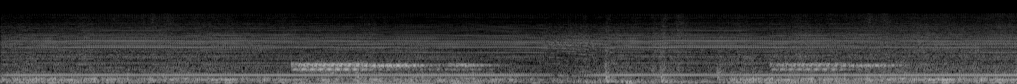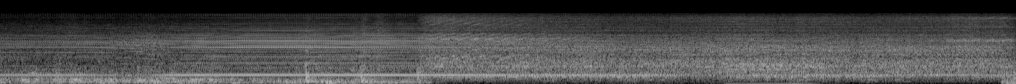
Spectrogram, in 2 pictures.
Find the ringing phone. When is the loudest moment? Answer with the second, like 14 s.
3 s.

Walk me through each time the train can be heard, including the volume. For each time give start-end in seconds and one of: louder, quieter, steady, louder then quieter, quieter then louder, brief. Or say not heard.
0.0-20.2 louder.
